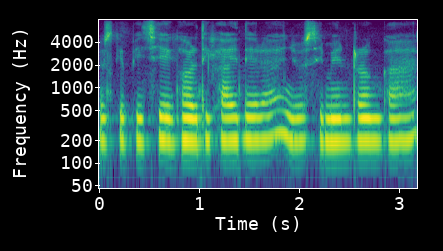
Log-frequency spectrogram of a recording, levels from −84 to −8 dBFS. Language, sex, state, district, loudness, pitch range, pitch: Hindi, female, Bihar, Vaishali, -15 LUFS, 195-200 Hz, 200 Hz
